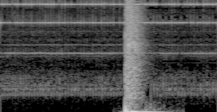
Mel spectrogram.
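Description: Electronic bedside alarm sounding a steady, high-pitched tone. About a second in, a single sharp snap cuts across it, the loudest sound.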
